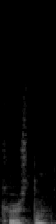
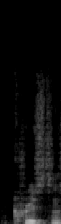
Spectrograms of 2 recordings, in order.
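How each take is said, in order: First: The name starts with the sounds 'Kir'. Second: The name starts with the sounds 'Kris'. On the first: The speaker calls it wrong. "I always say that wrong" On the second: The speaker calls it right. "Kristen Stewart"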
